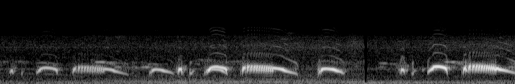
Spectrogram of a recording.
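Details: Spotted dove calling as a lure for wild doves. Short arched coos alternate with stretched, falling coos in a steady rhythm. A brief gap falls near the end before a final long slurred note.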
